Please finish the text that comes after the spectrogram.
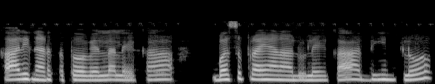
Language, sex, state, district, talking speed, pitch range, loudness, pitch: Telugu, female, Andhra Pradesh, Chittoor, 95 wpm, 205-225 Hz, -18 LUFS, 215 Hz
